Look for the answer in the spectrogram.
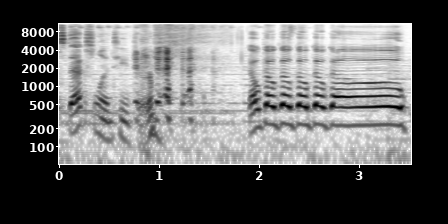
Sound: laughing

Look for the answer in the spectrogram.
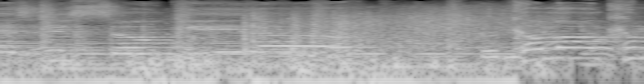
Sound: water splashing

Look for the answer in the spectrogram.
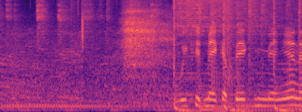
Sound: sighs

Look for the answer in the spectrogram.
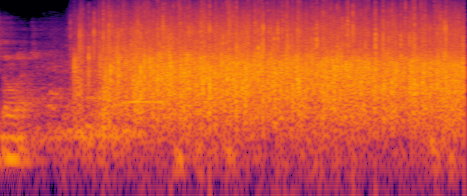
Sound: audience clapping

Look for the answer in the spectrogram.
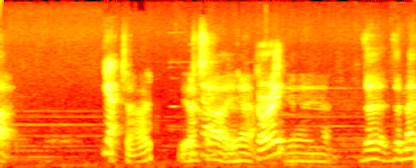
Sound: others agreeing

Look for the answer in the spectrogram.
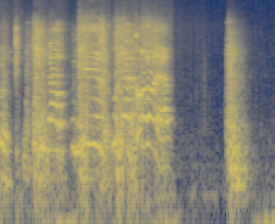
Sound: door knocking

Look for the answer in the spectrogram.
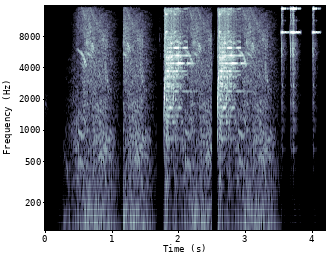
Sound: More Beyblade sounds

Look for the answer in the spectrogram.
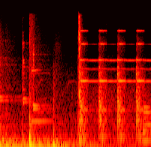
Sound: dinging

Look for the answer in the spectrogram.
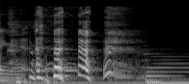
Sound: laughing

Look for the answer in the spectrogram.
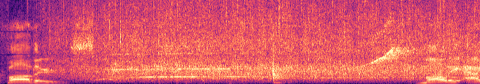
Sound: audience applauding

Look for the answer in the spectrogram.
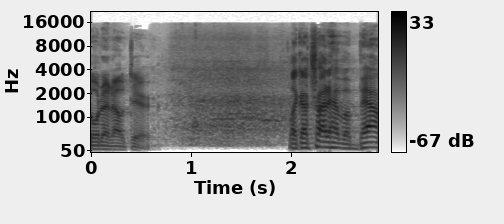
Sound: laughter

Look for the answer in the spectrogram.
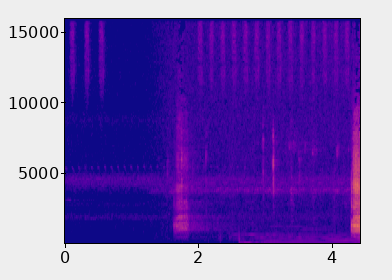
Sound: bird squawking

